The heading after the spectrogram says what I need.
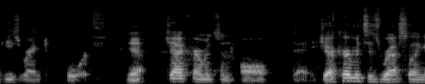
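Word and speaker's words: Hermansson: talking about a little bit we got jack harbinson versus marvin i'm gonna make sure i'm pronouncing this guy's name right it's jack hermansen versus marvin vittori marvin vittori 15 and four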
